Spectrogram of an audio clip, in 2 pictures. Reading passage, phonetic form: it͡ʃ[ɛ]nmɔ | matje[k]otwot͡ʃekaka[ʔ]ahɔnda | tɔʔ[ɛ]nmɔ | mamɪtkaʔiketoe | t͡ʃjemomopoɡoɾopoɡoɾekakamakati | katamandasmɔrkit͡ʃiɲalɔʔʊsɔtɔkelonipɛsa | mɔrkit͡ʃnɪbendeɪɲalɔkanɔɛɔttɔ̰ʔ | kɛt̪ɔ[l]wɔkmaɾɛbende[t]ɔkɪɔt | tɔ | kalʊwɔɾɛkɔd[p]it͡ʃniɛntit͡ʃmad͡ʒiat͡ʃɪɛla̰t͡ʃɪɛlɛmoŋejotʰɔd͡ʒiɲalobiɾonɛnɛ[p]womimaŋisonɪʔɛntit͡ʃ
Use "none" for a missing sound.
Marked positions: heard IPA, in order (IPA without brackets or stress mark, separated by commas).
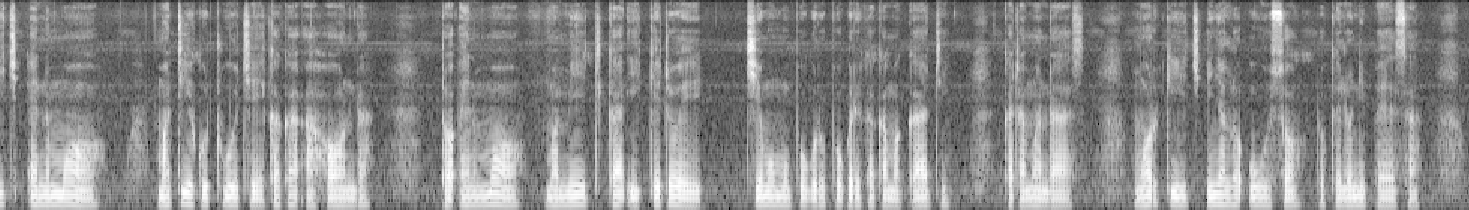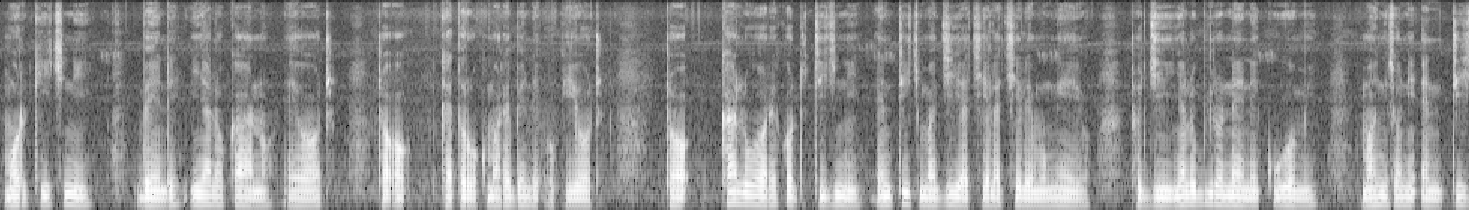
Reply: ɛ, k, ʔ, ɛ, ɾ, ʔ, t, k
